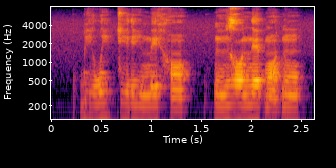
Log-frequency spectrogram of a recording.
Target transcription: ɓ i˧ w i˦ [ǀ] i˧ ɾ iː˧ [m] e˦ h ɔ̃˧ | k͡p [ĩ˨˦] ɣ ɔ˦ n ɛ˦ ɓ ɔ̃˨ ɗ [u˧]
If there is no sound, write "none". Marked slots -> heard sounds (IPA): k, m, ĩ˨˦, ũ˧

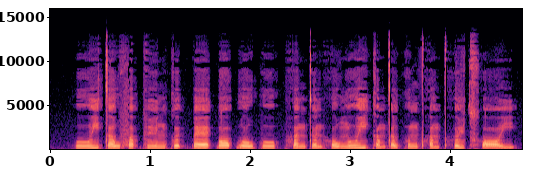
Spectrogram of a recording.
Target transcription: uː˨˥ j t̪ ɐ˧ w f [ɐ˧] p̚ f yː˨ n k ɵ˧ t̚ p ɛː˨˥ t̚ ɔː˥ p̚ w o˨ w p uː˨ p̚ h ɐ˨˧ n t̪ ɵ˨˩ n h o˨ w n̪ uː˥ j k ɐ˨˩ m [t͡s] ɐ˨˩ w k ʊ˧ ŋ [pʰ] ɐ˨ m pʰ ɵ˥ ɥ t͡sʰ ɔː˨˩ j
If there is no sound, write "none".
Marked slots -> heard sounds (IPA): ɐ˧, t̪, pʰ

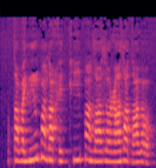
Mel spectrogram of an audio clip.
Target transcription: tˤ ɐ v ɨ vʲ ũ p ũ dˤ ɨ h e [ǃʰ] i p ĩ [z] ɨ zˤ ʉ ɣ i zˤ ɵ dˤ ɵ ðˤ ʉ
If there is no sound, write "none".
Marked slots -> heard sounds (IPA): kʰ, zˤ

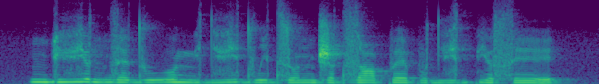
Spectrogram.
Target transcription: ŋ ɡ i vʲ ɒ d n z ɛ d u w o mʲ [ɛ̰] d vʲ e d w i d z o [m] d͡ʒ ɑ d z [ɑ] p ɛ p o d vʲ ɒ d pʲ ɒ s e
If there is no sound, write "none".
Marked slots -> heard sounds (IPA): ɛ, n, ɑ

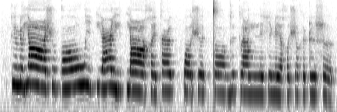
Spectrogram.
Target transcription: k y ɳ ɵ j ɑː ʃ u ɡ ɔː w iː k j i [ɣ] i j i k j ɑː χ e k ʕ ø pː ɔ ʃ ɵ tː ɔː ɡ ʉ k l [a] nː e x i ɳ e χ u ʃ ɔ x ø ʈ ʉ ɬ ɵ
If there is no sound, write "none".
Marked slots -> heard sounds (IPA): ʕ, ɑ

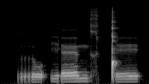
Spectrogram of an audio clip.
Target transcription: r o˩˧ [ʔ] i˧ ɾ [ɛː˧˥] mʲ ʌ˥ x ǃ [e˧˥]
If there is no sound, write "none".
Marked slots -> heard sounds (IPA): ʔ, ɛː˧˥, e˧˥

